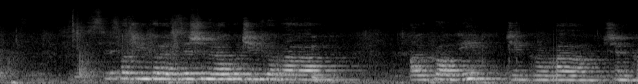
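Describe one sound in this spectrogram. A middle-aged woman sings into a microphone, heard through loudspeakers.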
